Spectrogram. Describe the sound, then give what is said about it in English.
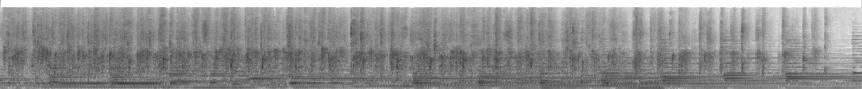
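A large audience applauds loudly and steadily for about eleven seconds to welcome the next storyteller, a dense wash of clapping with sustained musical tones running underneath. “Clap your hands, get excited”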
